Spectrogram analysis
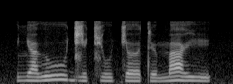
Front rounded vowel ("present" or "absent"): present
